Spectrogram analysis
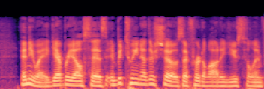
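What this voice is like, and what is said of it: Usual voice. Nothing is said of it.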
